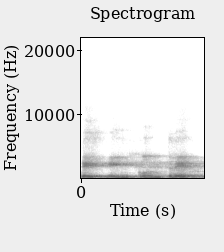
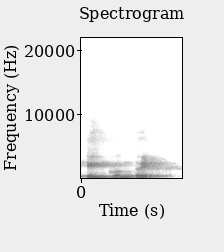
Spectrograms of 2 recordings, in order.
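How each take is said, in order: First: The two vowels are said separately, with a break. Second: The two vowels run together into one syllable. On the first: The speaker calls it wrong. "Yo no digo" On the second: The speaker calls it right. "yo digo"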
